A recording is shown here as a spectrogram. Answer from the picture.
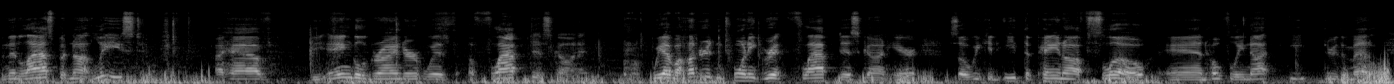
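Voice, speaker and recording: A man talks at a fairly slow pace with ordinary pitch variation. Loud background noise runs behind him. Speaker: restoration project host. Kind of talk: tutorial. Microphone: camera far.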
